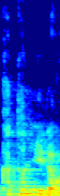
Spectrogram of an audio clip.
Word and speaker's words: 가톨릭: 카톨릭인데 우리는 읽을 때 카톨릭이라고 읽죠. 쓸 때는 어떻게 써야 돼요? 가톨릭이라고 써야 됩니다. 그러니까 틀려.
